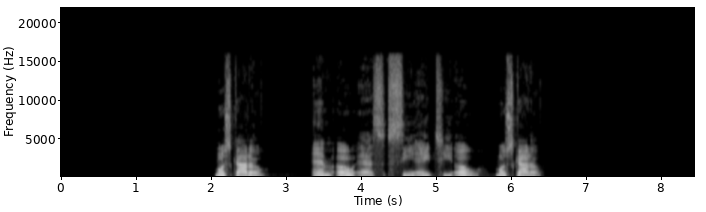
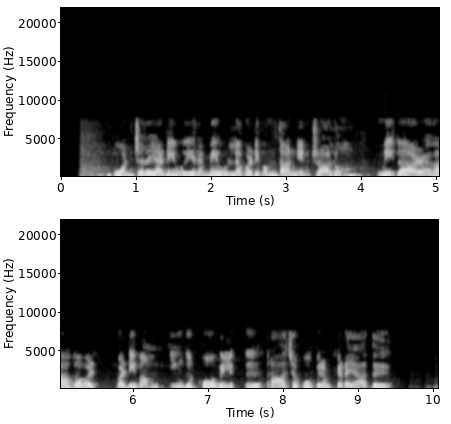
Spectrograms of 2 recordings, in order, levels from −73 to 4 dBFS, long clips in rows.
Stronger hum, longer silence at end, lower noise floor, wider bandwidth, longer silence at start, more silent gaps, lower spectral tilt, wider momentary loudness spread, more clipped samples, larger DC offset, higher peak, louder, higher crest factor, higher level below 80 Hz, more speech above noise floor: neither; first, 2.05 s vs 0 s; first, -71 dBFS vs -48 dBFS; first, 16 kHz vs 7.8 kHz; first, 2.05 s vs 0.25 s; neither; second, -4.5 dB/octave vs -6 dB/octave; first, 13 LU vs 8 LU; neither; neither; second, -6 dBFS vs 0 dBFS; second, -22 LUFS vs -13 LUFS; first, 20 dB vs 12 dB; second, -70 dBFS vs -38 dBFS; first, 49 dB vs 36 dB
